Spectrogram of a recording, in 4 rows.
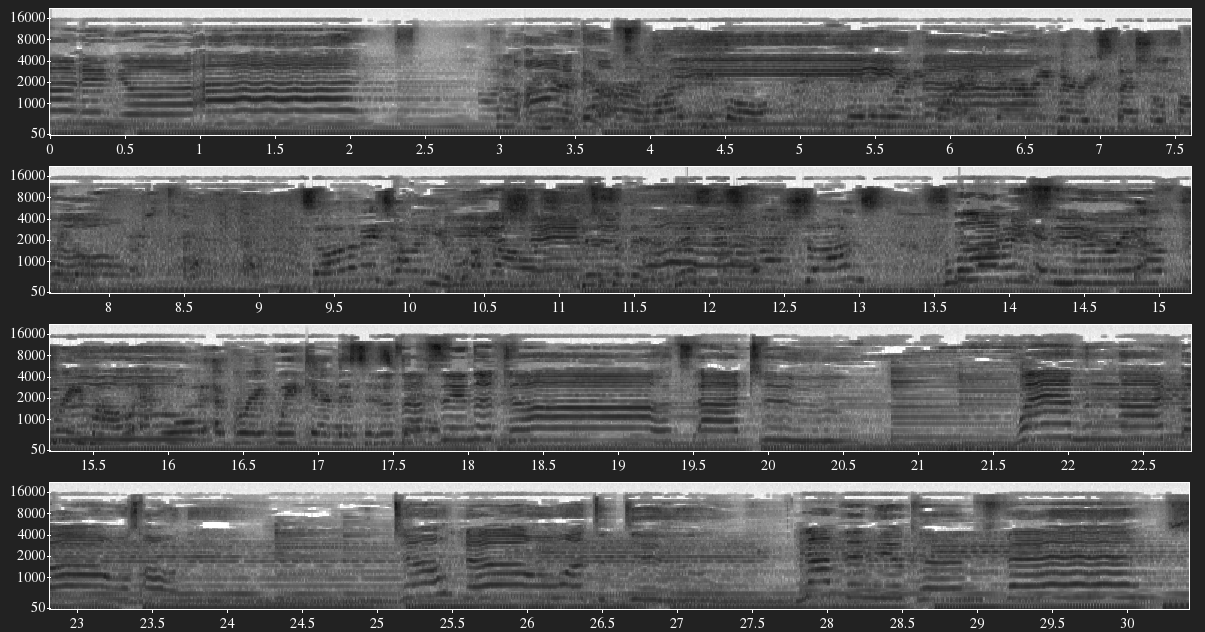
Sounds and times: Music: 0:00.0 - 0:30.4
Speech: 0:02.9 - 0:08.6, 0:09.3 - 0:18.6.

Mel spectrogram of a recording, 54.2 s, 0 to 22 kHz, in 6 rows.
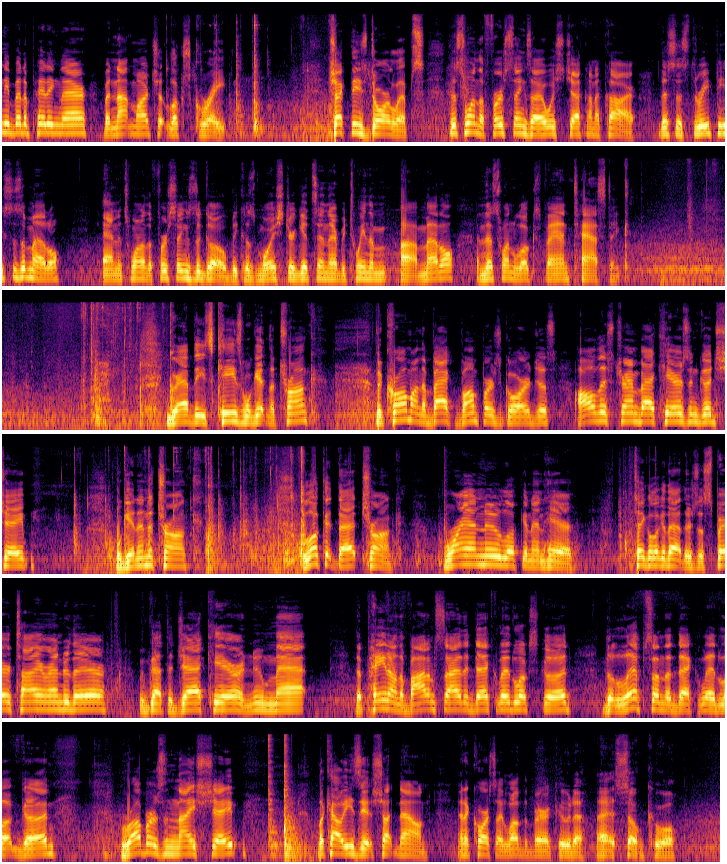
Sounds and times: Speech: 0:00.0 - 0:02.9, 0:04.1 - 0:16.9, 0:20.1 - 0:22.1, 0:22.8 - 0:27.6, 0:28.5 - 0:29.8, 0:30.8 - 0:34.4, 0:35.0 - 0:40.0, 0:40.6 - 0:45.9, 0:46.7 - 0:48.2, 0:49.1 - 0:53.7
Outside, urban or manmade: 0:00.0 - 0:54.1
Car: 0:16.6 - 0:19.8.

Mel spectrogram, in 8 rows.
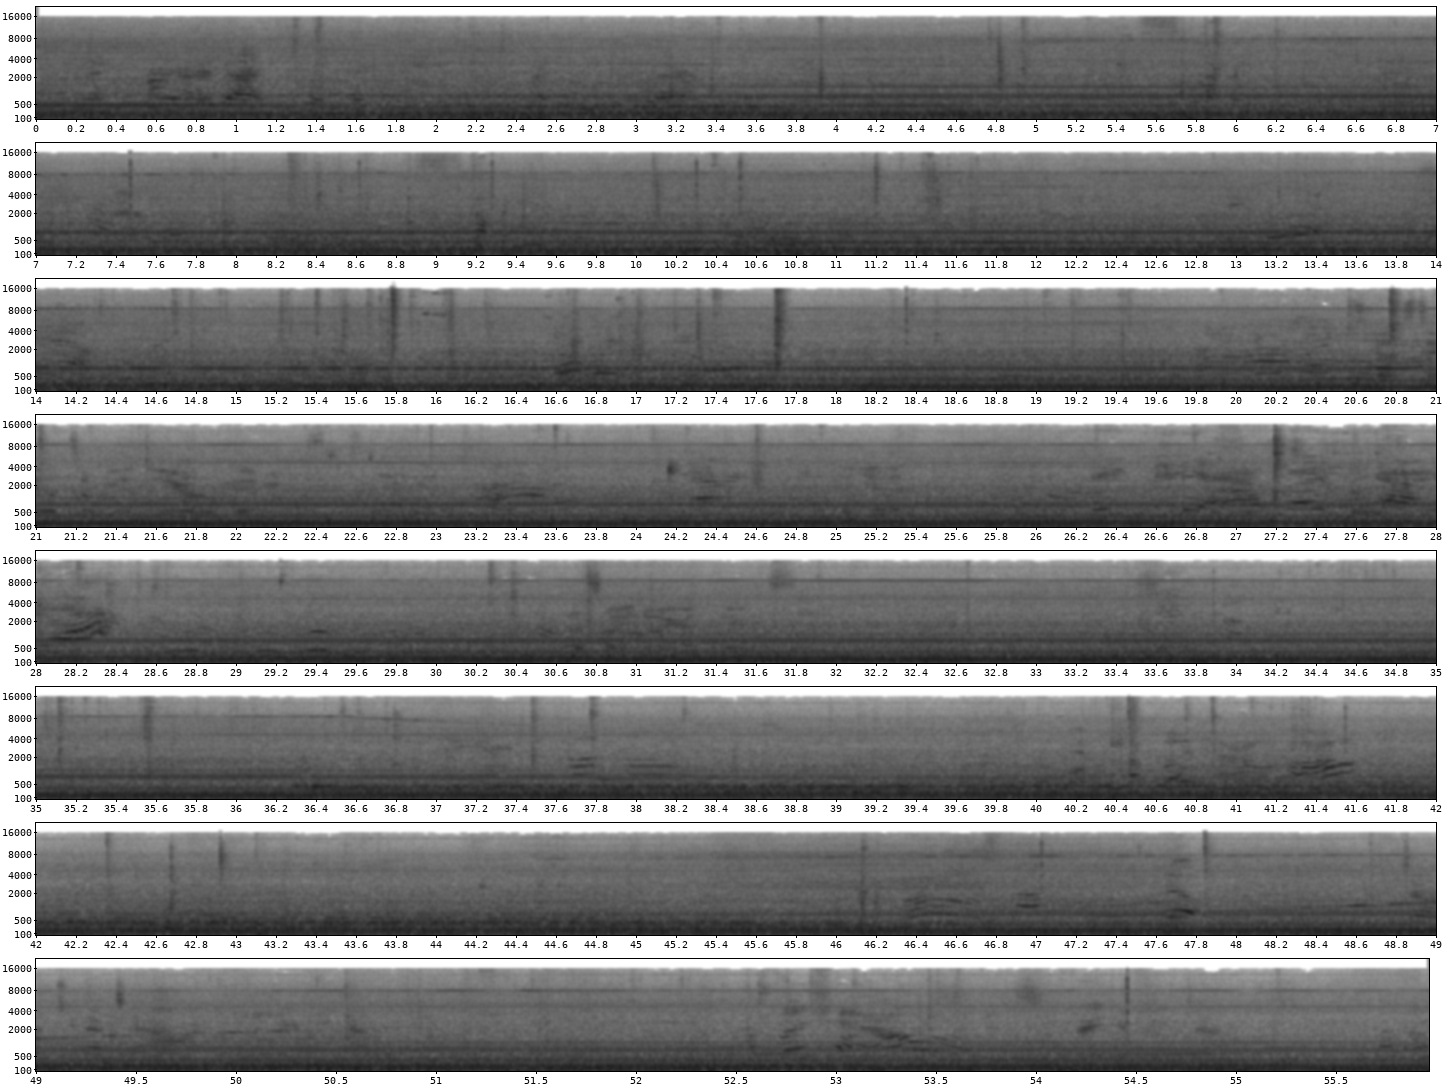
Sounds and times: Aircraft: 0:00.0 - 0:55.9
Heavy engine (low frequency): 0:00.0 - 0:55.9
Speech: 0:00.1 - 0:03.5, 0:19.8 - 0:29.7, 0:30.4 - 0:32.0, 0:37.0 - 0:38.3, 0:40.2 - 0:41.7, 0:46.3 - 0:47.9, 0:48.5 - 0:51.1, 0:52.6 - 0:55.9.

